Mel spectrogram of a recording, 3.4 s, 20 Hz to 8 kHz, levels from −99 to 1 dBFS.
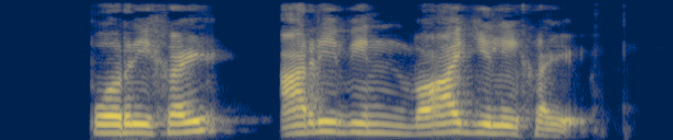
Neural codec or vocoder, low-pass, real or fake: codec, 16 kHz, 4 kbps, X-Codec, WavLM features, trained on Multilingual LibriSpeech; 7.2 kHz; fake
